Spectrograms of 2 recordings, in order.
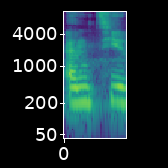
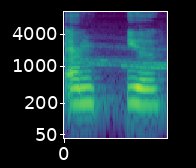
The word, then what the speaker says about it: aime-t-il: ends with a vowel, we add the T in between so that we have that liaison, so that the pronunciation is clear. Aime-t-il les films? And that sounds a lot better than aime-il les films.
